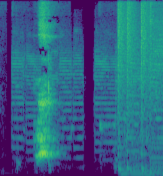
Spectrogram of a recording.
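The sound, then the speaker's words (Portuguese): A dog named Morelli lets out one sharp, fairly loud bark, followed by a brief pause and then a stretch of softer, scrappy noise; no one speaks. “O Morelli, o Morelli já quer saber quem é.”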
